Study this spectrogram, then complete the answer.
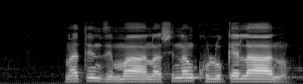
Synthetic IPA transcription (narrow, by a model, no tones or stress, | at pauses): natind͡zʱimanaʂinaŋkʰulukɛlaːnɔ̰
